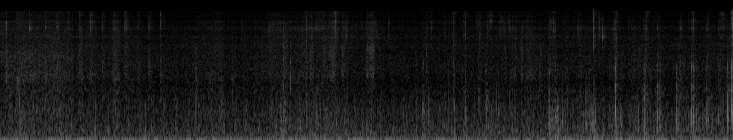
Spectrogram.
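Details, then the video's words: A guinea pig munches cilantro, producing continuous fast, crackly crunching with irregular louder bites scattered throughout, indoors and otherwise quiet. "Guinea Pig Cilantro"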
